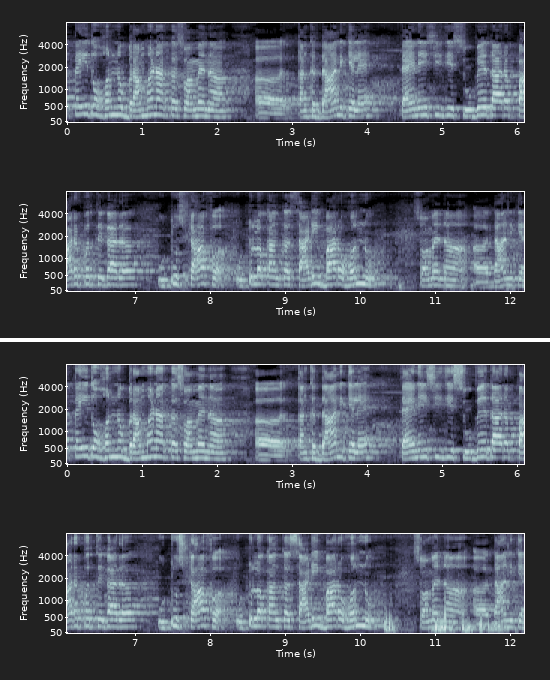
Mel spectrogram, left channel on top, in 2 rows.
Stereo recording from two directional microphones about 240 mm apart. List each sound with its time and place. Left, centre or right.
0.1 s a man's voice: right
